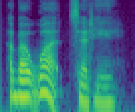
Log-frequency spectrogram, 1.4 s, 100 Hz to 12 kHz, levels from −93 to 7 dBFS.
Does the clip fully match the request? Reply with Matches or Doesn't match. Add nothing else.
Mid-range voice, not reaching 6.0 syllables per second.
Matches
